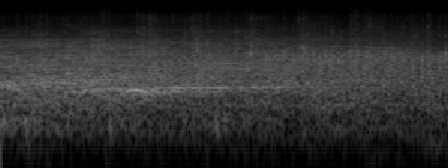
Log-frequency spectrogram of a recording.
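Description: An audience at a church sermon applauds steadily, a dense wash of many hands clapping at an even level throughout, with a faint whistle-like tone briefly riding above the noise.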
